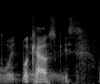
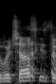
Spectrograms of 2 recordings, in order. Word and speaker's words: Wachowskis: Like the way the cinematography is in these movies, like the Wachowskis, am I saying that right? – The Wachowskis. – Sorry. The Wachowskis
